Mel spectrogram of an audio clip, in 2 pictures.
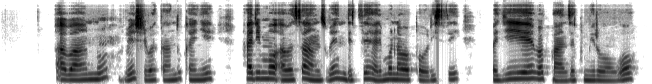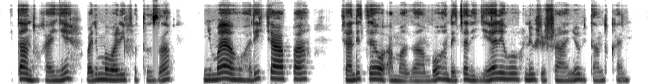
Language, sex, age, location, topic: Kinyarwanda, female, 18-24, Kigali, health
